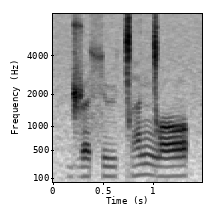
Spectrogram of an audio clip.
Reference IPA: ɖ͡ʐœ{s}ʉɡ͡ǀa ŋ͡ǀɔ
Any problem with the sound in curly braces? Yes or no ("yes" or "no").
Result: no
